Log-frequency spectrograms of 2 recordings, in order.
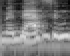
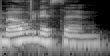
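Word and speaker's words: Monessen: in Manesscent, Pennsylvania. Monison. Look, just because my GPS mispronounces it every time. Go over the Mon bridge. She says it like that, too. She does. She does because she knows we're going to laugh at it.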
